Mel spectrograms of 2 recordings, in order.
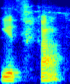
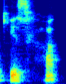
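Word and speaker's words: יצחק: But if you are learning Hebrew along with us, the name is Yitzchak. If you're going to try to pronounce that, yeah, sounds like Yitzchak.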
